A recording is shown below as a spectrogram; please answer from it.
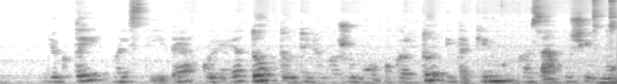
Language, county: Lithuanian, Klaipėda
